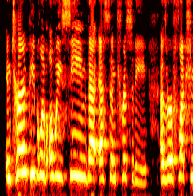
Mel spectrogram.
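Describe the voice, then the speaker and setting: A woman talks in a raised, projected voice with a bright, sharp tone. Her pace is moderate. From Alberta, western Canada. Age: 20s. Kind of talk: conference talk with humor. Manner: loud.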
